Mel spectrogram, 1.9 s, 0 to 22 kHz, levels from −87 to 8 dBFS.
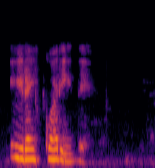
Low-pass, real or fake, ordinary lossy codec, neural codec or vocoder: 7.2 kHz; real; Opus, 32 kbps; none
